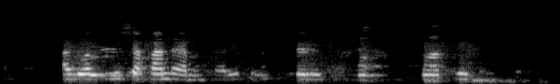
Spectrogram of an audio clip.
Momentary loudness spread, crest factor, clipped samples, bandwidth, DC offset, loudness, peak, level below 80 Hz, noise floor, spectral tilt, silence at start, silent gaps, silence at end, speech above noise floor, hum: 18 LU; 18 dB; under 0.1%; 6 kHz; under 0.1%; -19 LUFS; -2 dBFS; -70 dBFS; -71 dBFS; -7 dB/octave; 0.65 s; none; 0.65 s; 53 dB; none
